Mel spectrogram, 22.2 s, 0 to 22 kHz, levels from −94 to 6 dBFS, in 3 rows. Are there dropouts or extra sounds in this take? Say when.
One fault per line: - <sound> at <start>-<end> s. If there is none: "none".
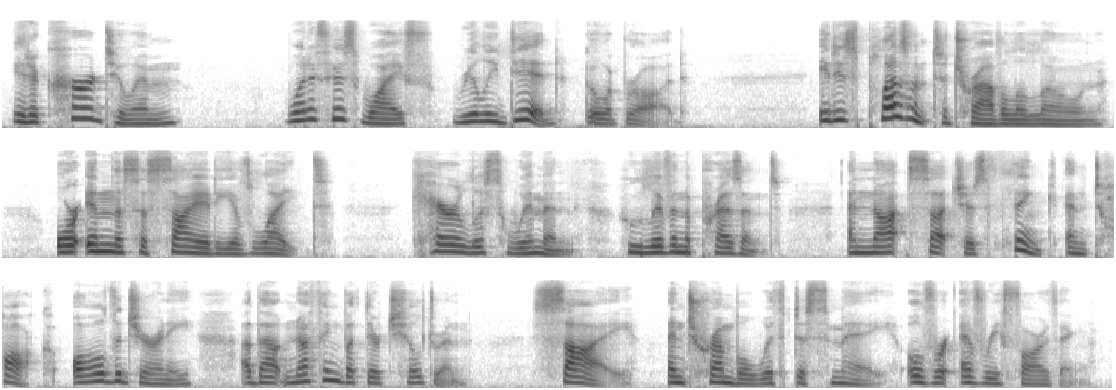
none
